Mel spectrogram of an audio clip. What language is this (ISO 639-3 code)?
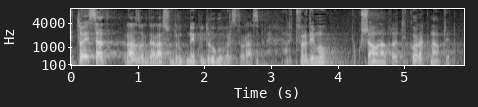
hrv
